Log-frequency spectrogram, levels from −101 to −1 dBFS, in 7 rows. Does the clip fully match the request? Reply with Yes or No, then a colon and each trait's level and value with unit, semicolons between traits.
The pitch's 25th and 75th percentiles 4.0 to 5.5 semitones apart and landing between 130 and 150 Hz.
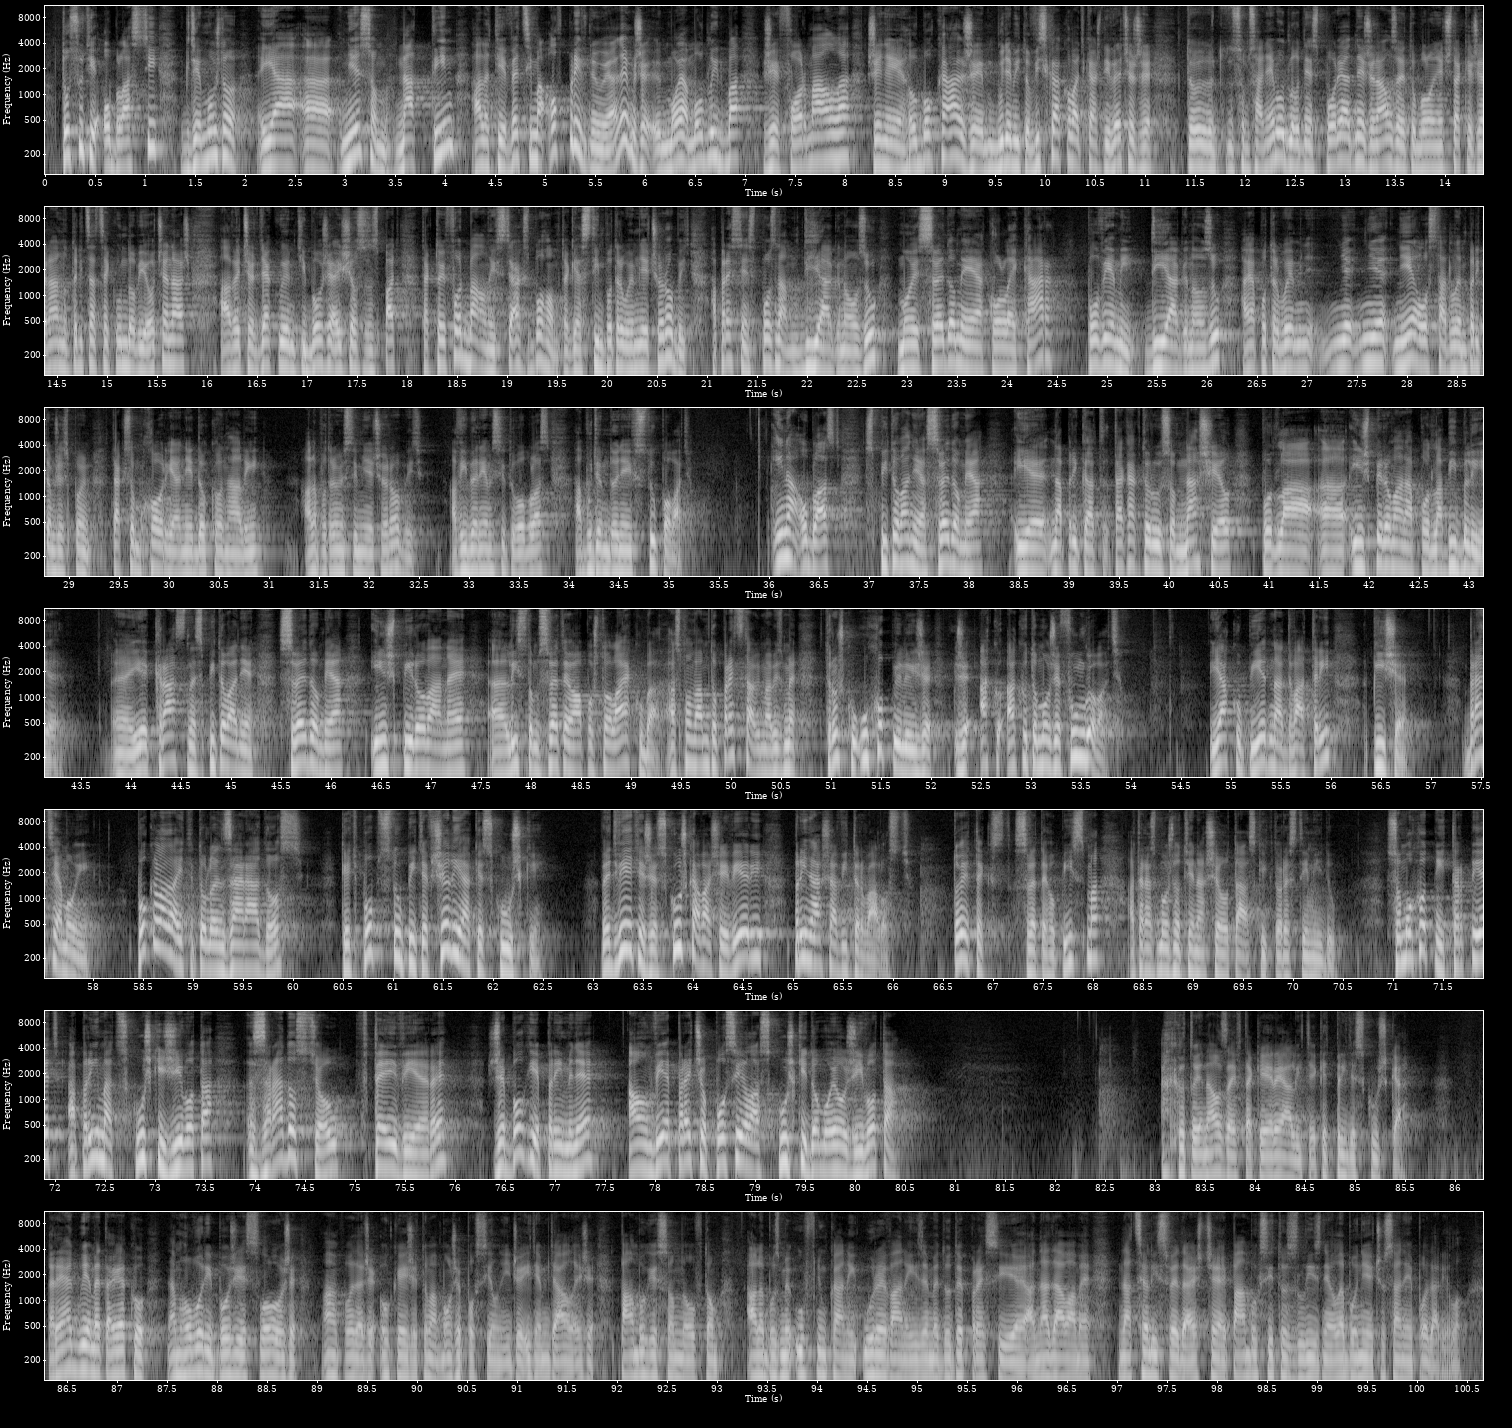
Yes: average, 5.1 semitones; low, 135 Hz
